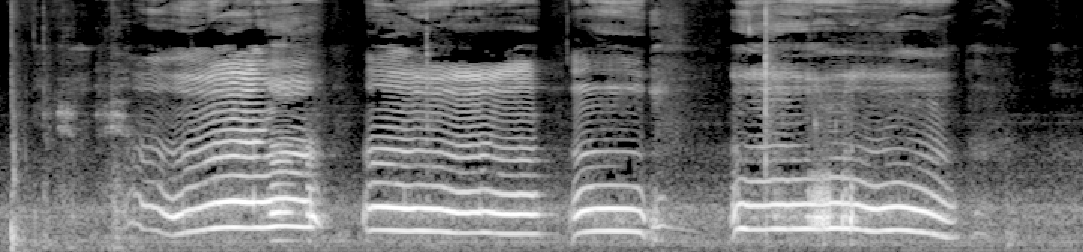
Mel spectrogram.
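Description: A baby makes loud, long, drawn-out squealing cries close by.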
